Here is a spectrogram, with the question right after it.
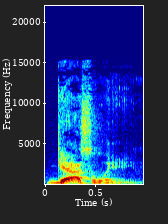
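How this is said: It is said with English sounds and stress. The speaker calls it right. "正確にガソリンの音を言いますと"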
